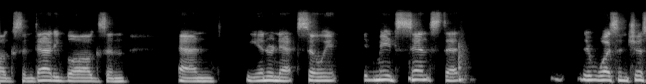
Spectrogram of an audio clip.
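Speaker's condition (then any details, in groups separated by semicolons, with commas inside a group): No condition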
